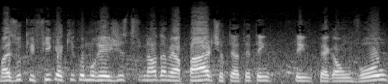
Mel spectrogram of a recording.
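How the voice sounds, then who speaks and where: A man talking at a very fast pace with fairly even intonation, amid noticeable background noise. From Rio Grande do Sul, Brazil (Caçapava do Sul). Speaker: pilots' union president and airline pilot. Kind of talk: radio interview. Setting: at an agricultural aviation congress.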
